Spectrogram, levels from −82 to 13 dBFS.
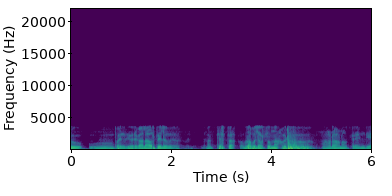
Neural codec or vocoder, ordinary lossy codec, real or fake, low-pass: none; none; real; 3.6 kHz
